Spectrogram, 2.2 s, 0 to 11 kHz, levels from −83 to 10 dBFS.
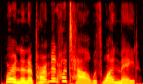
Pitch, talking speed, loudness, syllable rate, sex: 285 Hz, 220 wpm, -15 LUFS, 6.7 syllables/s, female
